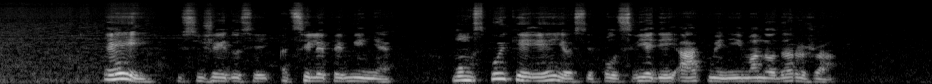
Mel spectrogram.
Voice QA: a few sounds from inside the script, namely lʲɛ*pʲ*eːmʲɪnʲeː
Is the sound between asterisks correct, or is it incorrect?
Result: correct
